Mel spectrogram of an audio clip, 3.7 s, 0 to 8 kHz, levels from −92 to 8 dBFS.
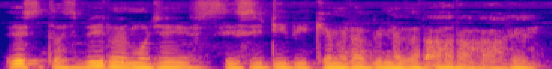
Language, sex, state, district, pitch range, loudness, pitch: Hindi, male, Arunachal Pradesh, Lower Dibang Valley, 90-100 Hz, -16 LUFS, 95 Hz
